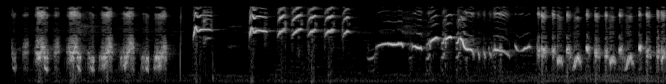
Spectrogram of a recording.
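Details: White-rumped shama in full, energetic song, used as a lure to set lazy shamas singing: dense bursts of buzzy chattering notes, then clear high whistles, a rising and falling whistled phrase, and rapid scratchy chatter at the end.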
